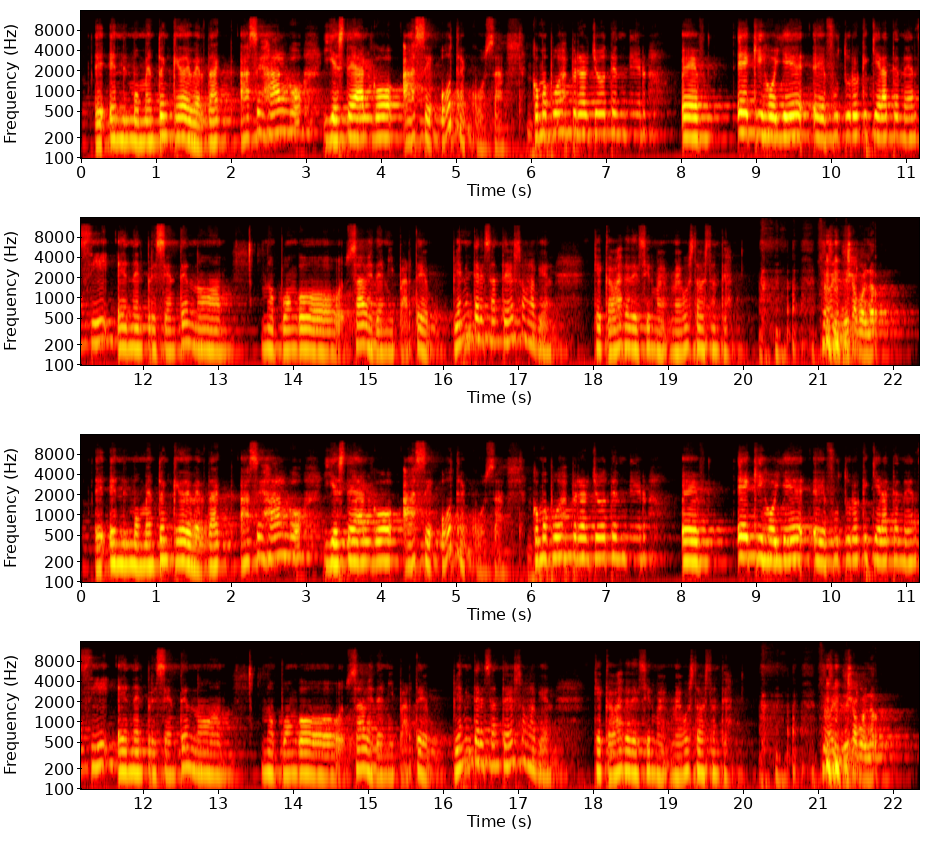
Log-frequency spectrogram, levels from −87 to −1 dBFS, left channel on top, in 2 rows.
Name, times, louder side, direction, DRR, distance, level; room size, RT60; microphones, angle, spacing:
voice 1, 0.2-1.8 2.1-7.7 8.0-8.3 8.7-15.8 16.1-19.8 21.1-21.5, left 1 dB, 40° left, 8 dB, 1.2 m, -31 dB
voice 2, 20.2-21.8, left 2 dB, 65° left, 3 dB, 1.6 m, -35 dB
23.5 x 20.0 x 6.2 m, 1.1 s
head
